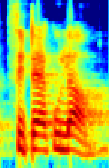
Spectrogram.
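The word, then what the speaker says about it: Psittacula: मतलब पिजन मतलब कबूतर सिटेक पी साइलेंट है यहां पे पैरेट तोता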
